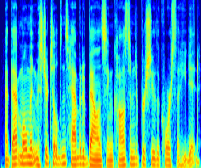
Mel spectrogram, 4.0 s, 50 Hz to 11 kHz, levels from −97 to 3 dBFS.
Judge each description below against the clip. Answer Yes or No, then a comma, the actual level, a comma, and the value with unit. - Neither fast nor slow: No, fast, 255 wpm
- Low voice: Yes, low, 125 Hz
